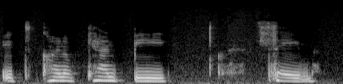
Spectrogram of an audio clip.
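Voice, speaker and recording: A woman's very deep, low voice in a Finnish accent, very slow, over noticeable background noise. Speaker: rock band lead singer. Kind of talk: casual interview. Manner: halting, searching for words.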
